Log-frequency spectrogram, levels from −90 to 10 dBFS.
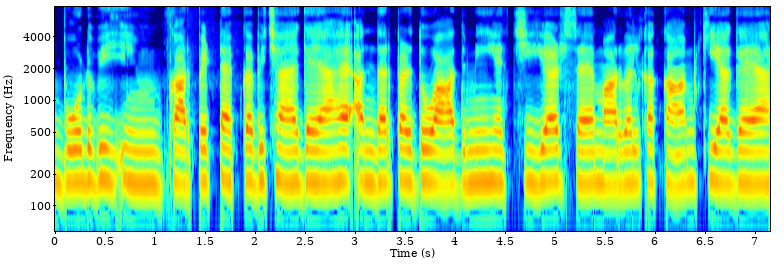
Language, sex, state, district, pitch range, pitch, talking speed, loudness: Hindi, female, Haryana, Rohtak, 165-175 Hz, 170 Hz, 185 wpm, -17 LUFS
